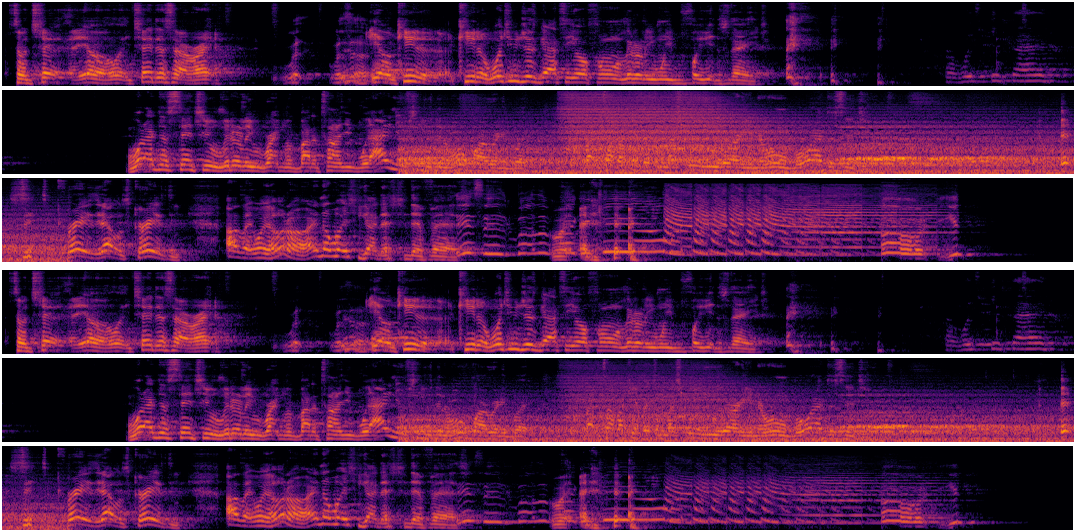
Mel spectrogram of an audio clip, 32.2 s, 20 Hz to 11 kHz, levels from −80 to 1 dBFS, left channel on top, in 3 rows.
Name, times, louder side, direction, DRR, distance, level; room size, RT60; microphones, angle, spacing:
voice 1, 0.1-2.2 3.7-7.6 12.0-16.0 16.5-19.5 21.1-26.0 26.9-27.8, left 1 dB, 5° left, 1.0 m, -28 dB
voice 2, 2.8-3.7 7.8-8.4 26.0-31.0, left 4 dB, 70° left, 1.1 m, -33 dB
voice 3, 3.4-4.5 9.4-10.6 19.1-20.9, right 1 dB, 25° right, 3.0 m, -43 dB
sound 1, 14.7-22.1, left 3 dB, 40° left, 1.2 m, -27 dB
29.5 x 24.0 x 7.6 m
head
